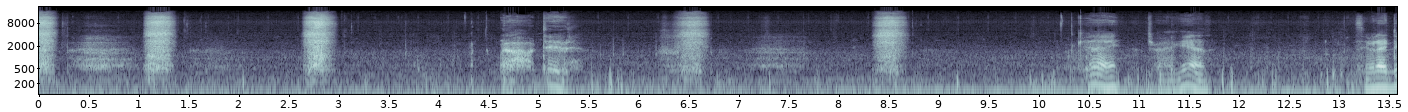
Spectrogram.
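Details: Adult man, just out of the shower, having a long sneezing fit of about twelve sneezes: repeated sharp, explosive sneezes, about seven here, with sniffs and gasping breaths between them.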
